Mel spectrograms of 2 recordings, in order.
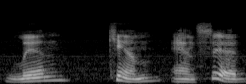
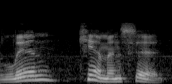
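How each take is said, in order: First: The names are separated clearly with pauses. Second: The names are run together smoothly. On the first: The speaker is irritated at having to repeat it. "you can be clearer... sounds like you're a little irritated" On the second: It is a normal, neutral listing. "it usually brings the words together"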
